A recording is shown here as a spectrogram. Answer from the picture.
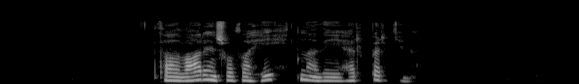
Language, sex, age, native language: Icelandic, female, 50-59, Icelandic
